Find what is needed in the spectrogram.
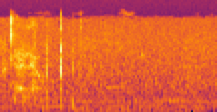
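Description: A brief, soft whispered voice in the first half second, then a small click, over a faint steady hum.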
